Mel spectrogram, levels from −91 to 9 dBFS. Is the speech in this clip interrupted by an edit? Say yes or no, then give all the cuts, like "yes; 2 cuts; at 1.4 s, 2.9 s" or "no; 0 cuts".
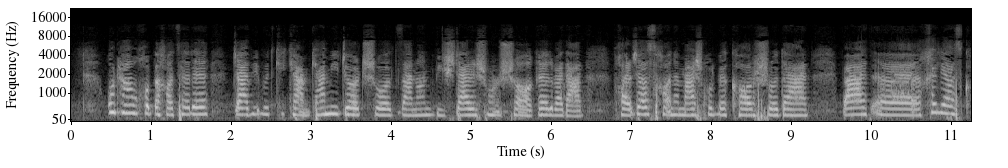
no; 0 cuts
